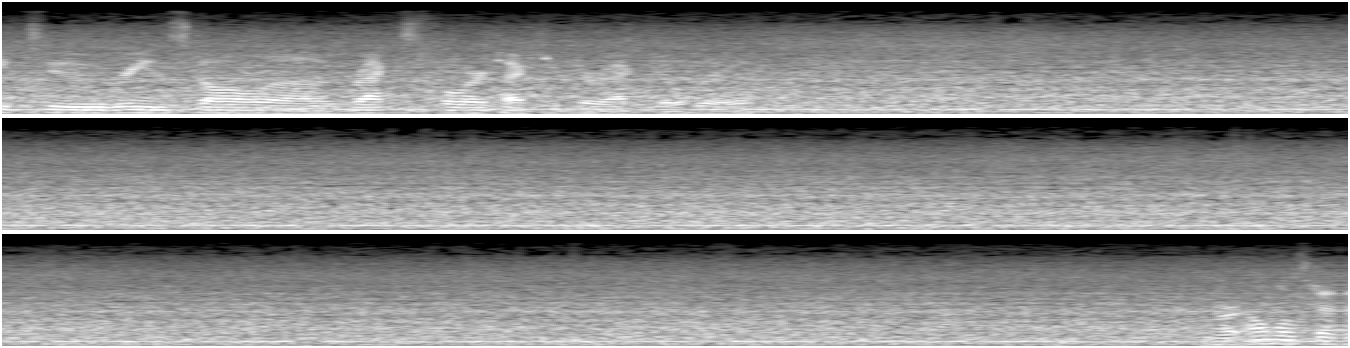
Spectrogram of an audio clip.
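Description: Jet engines whine and rumble steadily.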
